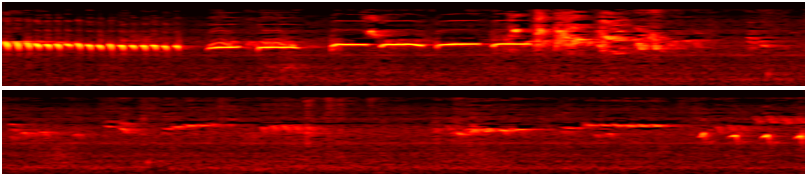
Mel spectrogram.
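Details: Canary song for stimulating females: opens with a rapid trill, then four long level whistles, a brief noisy burst, and quieter scattered chirps and slurred notes toward the end.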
